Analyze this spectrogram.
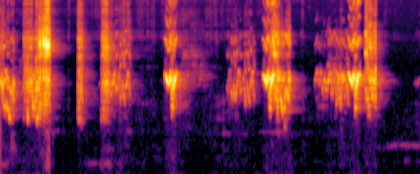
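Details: Baby budgerigar, a pet, chirping: short scratchy high notes and buzzy chattering phrases in irregular bursts, with brief silences between.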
